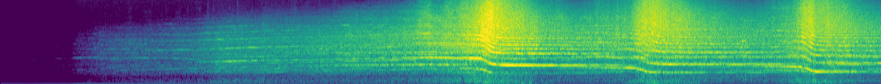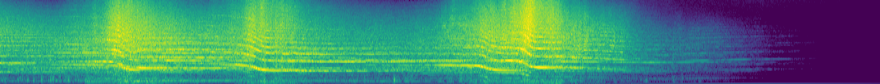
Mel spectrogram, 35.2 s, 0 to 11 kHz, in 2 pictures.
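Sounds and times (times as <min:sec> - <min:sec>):
Formula 1 and Formula 3000 racing cars: 0:01.5 - 0:33.6.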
